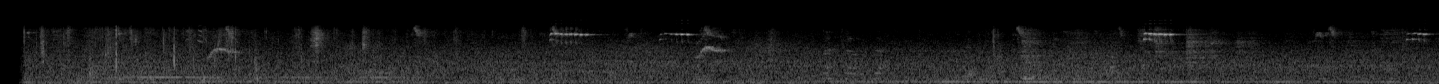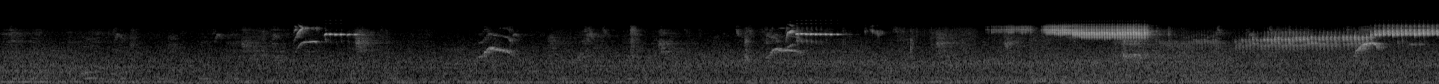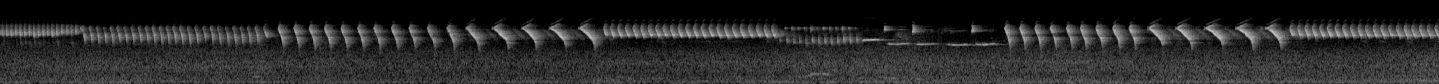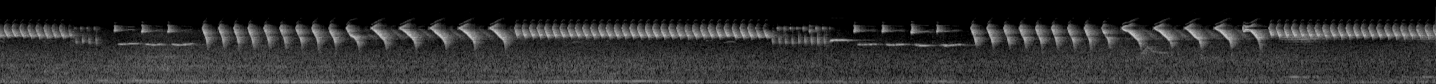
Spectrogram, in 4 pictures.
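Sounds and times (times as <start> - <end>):
canary singing: 1.2 - 2.5, 5.4 - 7.4, 11.2 - 11.9, 13.2 - 14.5, 16.5 - 18.2, 19.1 - 20.5, 22.0 - 23.3, 24.2 - 57.5.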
